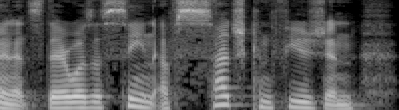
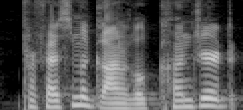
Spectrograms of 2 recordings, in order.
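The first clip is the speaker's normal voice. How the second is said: ordinary delivery, nothing marked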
